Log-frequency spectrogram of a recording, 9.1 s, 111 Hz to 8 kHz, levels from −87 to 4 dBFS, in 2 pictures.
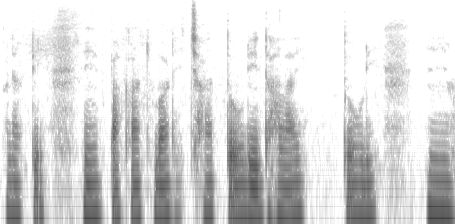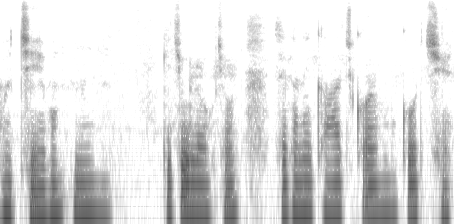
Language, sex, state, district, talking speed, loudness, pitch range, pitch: Bengali, male, West Bengal, Kolkata, 120 wpm, -38 LUFS, 115-125 Hz, 120 Hz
